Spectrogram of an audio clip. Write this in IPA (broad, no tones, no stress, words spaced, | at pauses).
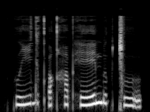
kʷiːdɪ kʷʼɪqʰɪpʰeːmbɛkʷ ǀu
